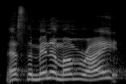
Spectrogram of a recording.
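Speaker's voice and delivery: anxious waitress. Retold or imitated. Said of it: "she says".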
